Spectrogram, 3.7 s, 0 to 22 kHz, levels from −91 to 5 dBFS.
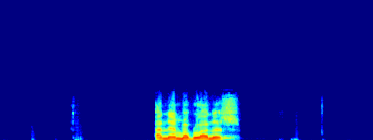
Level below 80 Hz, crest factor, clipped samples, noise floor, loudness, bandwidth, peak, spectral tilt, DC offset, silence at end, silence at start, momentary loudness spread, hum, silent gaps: -60 dBFS; 18 dB; under 0.1%; under -90 dBFS; -15 LUFS; 7.4 kHz; -2 dBFS; -6 dB/octave; under 0.1%; 1.35 s; 1.55 s; 17 LU; none; none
